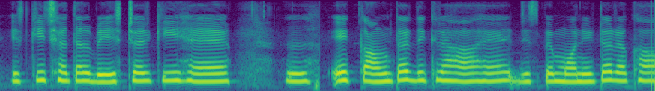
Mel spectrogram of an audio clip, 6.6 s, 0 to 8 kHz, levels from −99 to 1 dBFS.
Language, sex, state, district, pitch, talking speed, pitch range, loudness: Hindi, female, Jharkhand, Ranchi, 230 Hz, 135 wpm, 220-240 Hz, -14 LUFS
